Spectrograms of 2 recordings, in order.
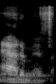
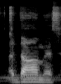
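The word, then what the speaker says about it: Adamas: adamus or adamus rather it is pronounced atomos i know everyone wanted to say adamus and i certainly did and then someone mentioned i think it was a big red in his saturday night he was like oh wait is that pronounced wrong uh sure enough right there then and there i googled it real quick and it's true it's atomos because it's a greek word um for i don't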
